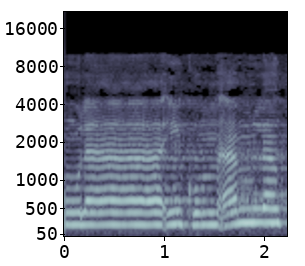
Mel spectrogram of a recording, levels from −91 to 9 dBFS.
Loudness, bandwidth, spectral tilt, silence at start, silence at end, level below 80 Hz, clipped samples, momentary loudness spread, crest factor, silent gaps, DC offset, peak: -18 LUFS; 10.5 kHz; -5.5 dB/octave; 0 s; 0 s; -60 dBFS; under 0.1%; 4 LU; 12 dB; none; under 0.1%; -6 dBFS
